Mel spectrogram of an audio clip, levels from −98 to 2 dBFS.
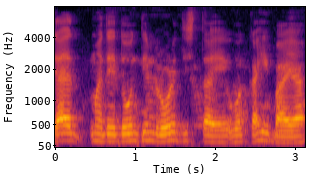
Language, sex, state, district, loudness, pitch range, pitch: Marathi, male, Maharashtra, Pune, -26 LUFS, 135-160 Hz, 150 Hz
